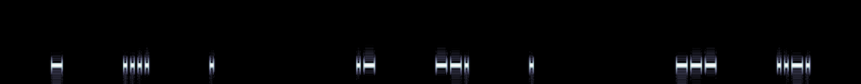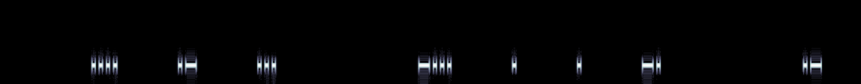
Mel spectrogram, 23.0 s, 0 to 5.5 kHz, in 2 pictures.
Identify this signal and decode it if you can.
Morse code, heard as a keyed tone, about 25 wpm, spaced as for 9 wpm, 600 Hz. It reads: THE AGE OF HAS BEEN A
